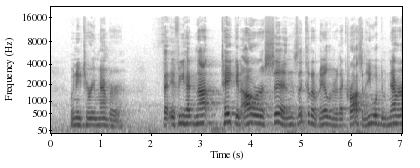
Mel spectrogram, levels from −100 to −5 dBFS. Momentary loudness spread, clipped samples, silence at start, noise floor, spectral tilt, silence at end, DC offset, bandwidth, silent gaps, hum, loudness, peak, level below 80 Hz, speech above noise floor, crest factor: 9 LU; under 0.1%; 0.1 s; -55 dBFS; -4.5 dB/octave; 0 s; under 0.1%; 17 kHz; none; none; -31 LUFS; -12 dBFS; -58 dBFS; 24 dB; 20 dB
